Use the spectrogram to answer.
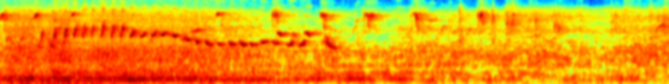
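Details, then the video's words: Horsfield's bush lark in lively song: it opens with a rapid descending run of bright whistled notes, then gives scattered sharp high chirps and twitters, with a faint low hum underneath. "beranjngan varpa gacor"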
